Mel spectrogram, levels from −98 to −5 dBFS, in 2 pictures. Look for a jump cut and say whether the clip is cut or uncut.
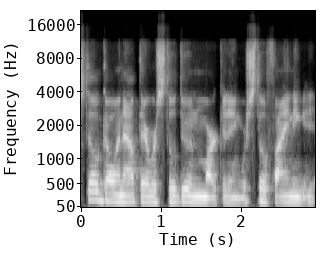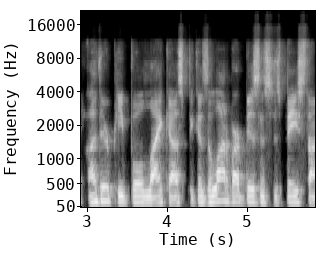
uncut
